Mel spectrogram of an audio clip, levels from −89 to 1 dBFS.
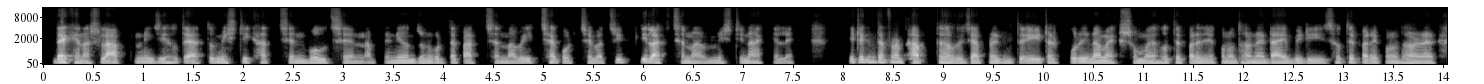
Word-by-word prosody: দেখেন 140 Hz, -3 st, +7 dB
আসলে 115 Hz, +2 st, +1 dB
আপনি 135 Hz, +4 st, -4 dB
যেহেতু 125 Hz, 0 st, -1 dB
এত -, -, -18 dB
মিষ্টি 125 Hz, +1 st, -2 dB
খাচ্ছেন, 120 Hz, 0 st, -4 dB, 0.2 s
বলছেন, 110 Hz, -1 st, 0 dB
আপনি 110 Hz, +1 st, -12 dB
নিয়ন্ত্রণ 115 Hz, 0 st, +2 dB
করতে 115 Hz, +1 st, -3 dB
পারছেন 110 Hz, +1 st, -2 dB
না 105 Hz, -, 0 dB
বা 115 Hz, -, 0 dB
ইচ্ছা 130 Hz, +1 st, -2 dB
করছে 110 Hz, +3 st, -5 dB
বা 105 Hz, -, 0 dB
তৃপ্তি 155 Hz, 0 st, -2 dB
লাগছে 115 Hz, +1 st, 0 dB
না 100 Hz, -, 0 dB, 0.2 s
মিষ্টি 110 Hz, +1 st, -6 dB
না -, -, +1 dB
খেলে, -, -, -7 dB, 0.6 s
এটা 165 Hz, -, +2 dB
কিন্তু 160 Hz, -1 st, +2 dB
আপনার 150 Hz, -2 st, +2 dB
ভাবতে 120 Hz, +1 st, +2 dB
হবে 110 Hz, -2 st, +1 dB
যে -, -, -3 dB
আপনার 115 Hz, +2 st, -1 dB
কিন্তু 120 Hz, +1 st, -3 dB
এইটার 115 Hz, 0 st, 0 dB
পরিণাম 130 Hz, -3 st, +3 dB
একসময় 110 Hz, 0 st, 0 dB
হতে 115 Hz, +1 st, 0 dB
পারে 110 Hz, -1 st, +2 dB
যে 105 Hz, -, -1 dB
কোন 105 Hz, -1 st, -1 dB
ধরনের 110 Hz, -1 st, +2 dB
diabetes, 100 Hz, -1 st, +1 dB
হতে 125 Hz, +1 st, -1 dB
পারে 110 Hz, -1 st, +2 dB
কোন 110 Hz, -, -2 dB
ধরনের 105 Hz, -1 st, +2 dB
115 Hz, 190 wpm, -25 LUFS, 110-125 Hz, 0.6 s, দেখেন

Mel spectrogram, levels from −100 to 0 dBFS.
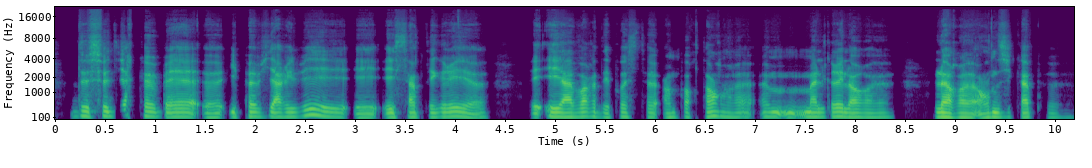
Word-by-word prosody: De 130 Hz, +1 st, -1 dB
se 130 Hz, -, 0 dB
dire 130 Hz, +5 st, -2 dB
que, 125 Hz, -2 st, +2 dB
beh, 115 Hz, -1 st, +2 dB
heu, 105 Hz, +1 st, -2 dB
ils 115 Hz, -, -4 dB
peuvent 120 Hz, -3 st, -1 dB
y 120 Hz, -, +3 dB
arriver 115 Hz, +1 st, +1 dB
et 95 Hz, -2 st, -5 dB
et 105 Hz, +4 st, -3 dB
et -, -, +2 dB
s'intégrer, 115 Hz, +1 st, 0 dB
heu, 95 Hz, +3 st, -3 dB, 0.5 s
et 115 Hz, -, +2 dB
et 115 Hz, -, +5 dB
avoir 120 Hz, +2 st, +3 dB
des 105 Hz, -2 st, -5 dB
postes, 115 Hz, 0 st, -7 dB
heu, 110 Hz, -, -1 dB
importants, 110 Hz, +2 st, -2 dB
heu 110 Hz, 0 st, -5 dB
hem 115 Hz, +1 st, -4 dB
malgré 115 Hz, +1 st, +1 dB
leur, 110 Hz, -1 st, +2 dB
heu 105 Hz, 0 st, -6 dB, 0.5 s
leur 110 Hz, -2 st, +7 dB
handicap, 105 Hz, +1 st, +2 dB, 0.2 s
heu, 100 Hz, -2 st, -12 dB
115 Hz, 175 wpm, -27 LUFS, 110-120 Hz, 0.5 s, leur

